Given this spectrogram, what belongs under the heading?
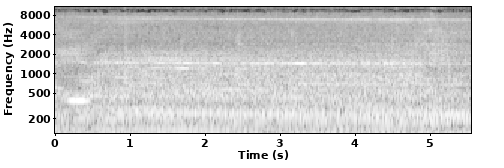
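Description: A Class 158 passenger train pulls out of a station in Devon, its diesel engine giving a steady low rumble with a rhythmic pulsing throb that carries on throughout, heard alone without talk.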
